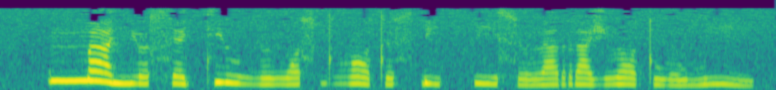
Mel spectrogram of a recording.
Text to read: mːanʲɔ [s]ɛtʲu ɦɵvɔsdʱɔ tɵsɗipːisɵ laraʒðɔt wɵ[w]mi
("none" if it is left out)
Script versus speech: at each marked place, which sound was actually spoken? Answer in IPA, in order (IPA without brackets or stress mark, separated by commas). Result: s, w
